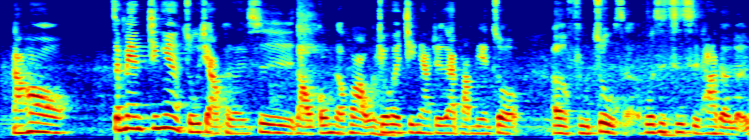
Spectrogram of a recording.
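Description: A woman with a Taiwanese accent speaks at a moderate pace with a fairly low pitch and lively intonation, over noticeable background noise. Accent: Taiwanese Mandarin. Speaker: horticultural therapist. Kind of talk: interview.

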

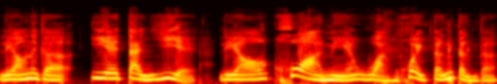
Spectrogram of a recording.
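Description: On a very clean recording with a silent background, a woman speaks at medium pitch with lively intonation. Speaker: radio host. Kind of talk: educational radio chat. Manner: animated.

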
